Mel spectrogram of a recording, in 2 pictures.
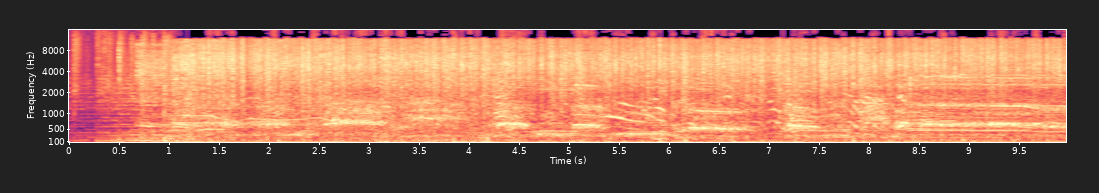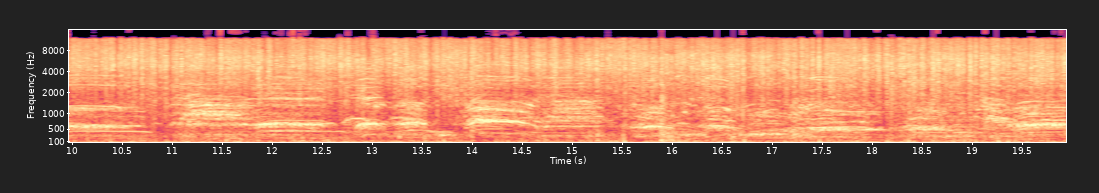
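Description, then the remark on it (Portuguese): A large stadium crowd of Vitória football fans at the Corredor Rubro-Negro chants and roars together, a dense, continuous wall of voices with rhythmic swells of singing and shouting, loud and sustained throughout. “Tem um ouvinte que mandou vida no meio ontem da torcida do Vitória do Corredor Rubro-Negro, não foi?”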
